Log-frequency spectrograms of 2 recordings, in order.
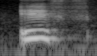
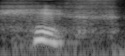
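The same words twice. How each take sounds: First: The word starts cleanly without a burst of air. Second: The word starts with a breathy burst of air. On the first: The speaker calls it right. "You want a nice continuous breath" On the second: The speaker calls it wrong. "If you're doing a hiff, it means that the air is coming out at speed"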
